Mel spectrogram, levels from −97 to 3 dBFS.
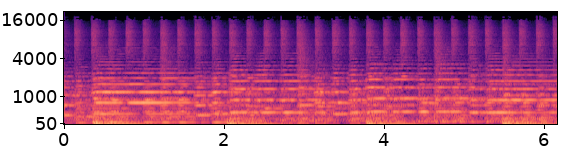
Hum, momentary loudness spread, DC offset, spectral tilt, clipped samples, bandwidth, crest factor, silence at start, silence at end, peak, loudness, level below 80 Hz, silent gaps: none; 5 LU; under 0.1%; -5 dB/octave; under 0.1%; 18 kHz; 16 dB; 0 s; 0 s; -2 dBFS; -20 LUFS; -28 dBFS; none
